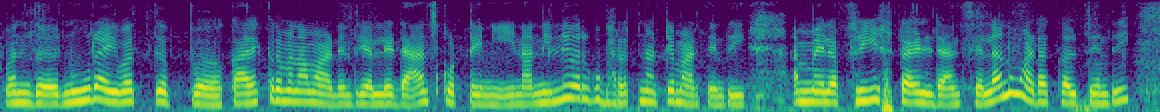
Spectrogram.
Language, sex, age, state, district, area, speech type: Kannada, female, 18-30, Karnataka, Dharwad, rural, spontaneous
